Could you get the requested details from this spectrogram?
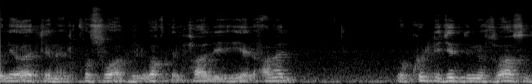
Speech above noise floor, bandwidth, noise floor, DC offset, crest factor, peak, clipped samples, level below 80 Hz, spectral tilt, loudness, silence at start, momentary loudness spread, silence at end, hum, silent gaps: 20 dB; 15.5 kHz; -47 dBFS; under 0.1%; 16 dB; -10 dBFS; under 0.1%; -62 dBFS; -6.5 dB/octave; -28 LUFS; 0 s; 22 LU; 0 s; none; none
